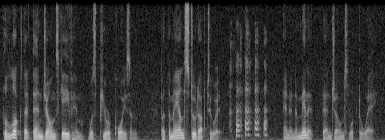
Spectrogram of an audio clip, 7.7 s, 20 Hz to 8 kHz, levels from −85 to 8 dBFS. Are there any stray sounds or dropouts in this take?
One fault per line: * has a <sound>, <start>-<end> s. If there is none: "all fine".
* has a laugh, 4.6-5.4 s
